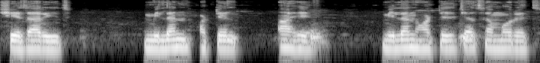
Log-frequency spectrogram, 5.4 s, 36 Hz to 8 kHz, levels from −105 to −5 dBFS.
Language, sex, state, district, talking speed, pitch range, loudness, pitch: Marathi, male, Maharashtra, Pune, 90 wpm, 125-135 Hz, -18 LUFS, 130 Hz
